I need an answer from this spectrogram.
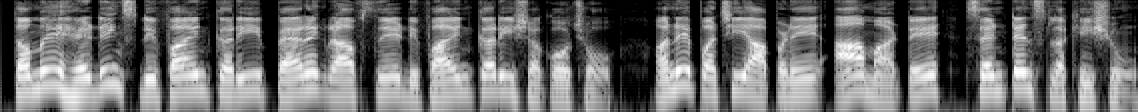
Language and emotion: Gujarati, neutral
